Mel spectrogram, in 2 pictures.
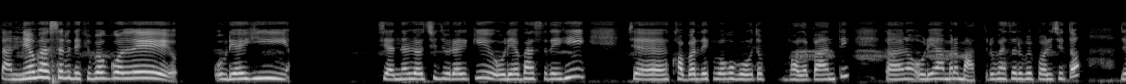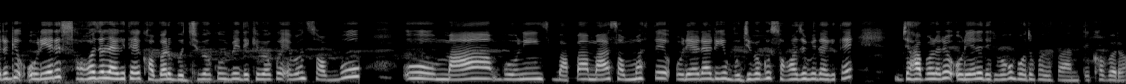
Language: Odia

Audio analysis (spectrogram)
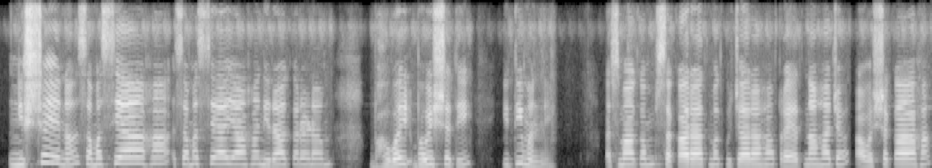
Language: Sanskrit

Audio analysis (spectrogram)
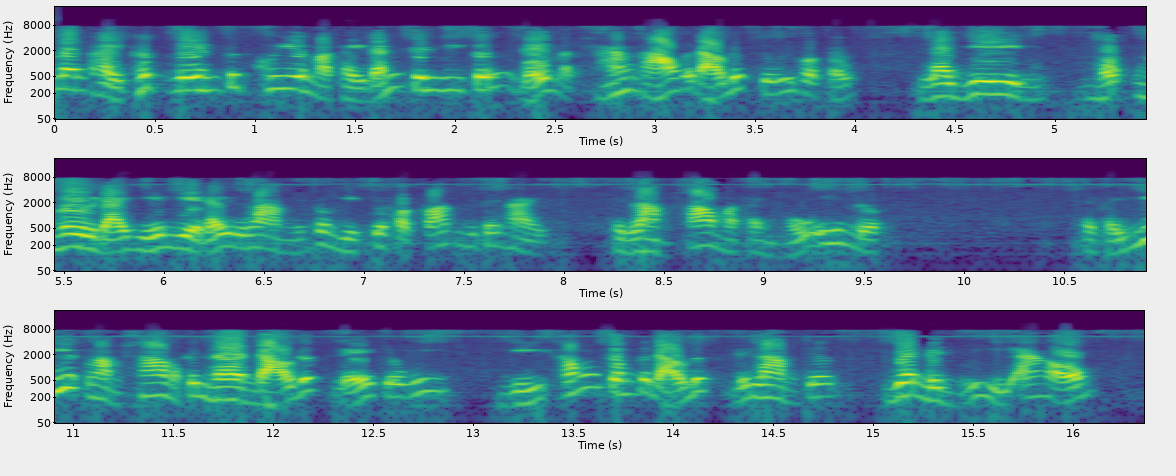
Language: Vietnamese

